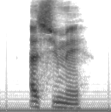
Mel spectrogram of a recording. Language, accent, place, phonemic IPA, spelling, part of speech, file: French, France, Lyon, /a.sy.me/, assumer, verb, LL-Q150 (fra)-assumer.wav
- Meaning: 1. embrace; accept; own 2. assume (take on a role) 3. take responsibility 4. synonym of présumer (“to assume; to presume”)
